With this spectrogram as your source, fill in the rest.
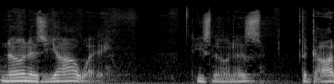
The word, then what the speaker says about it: Yahweh: is I am which in Hebrew when the first person speaker is speaking is eh yeah when you refer to that person the pronunciation is Yahweh and Yahweh you know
